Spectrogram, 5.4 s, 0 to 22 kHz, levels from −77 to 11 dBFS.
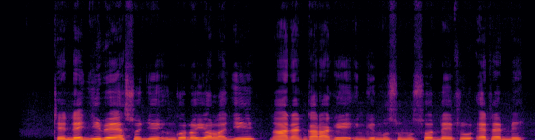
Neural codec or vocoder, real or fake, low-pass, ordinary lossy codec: none; real; none; none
